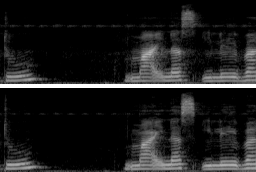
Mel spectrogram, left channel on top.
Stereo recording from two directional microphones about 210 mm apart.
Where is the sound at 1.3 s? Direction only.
55° right (ahead or behind).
